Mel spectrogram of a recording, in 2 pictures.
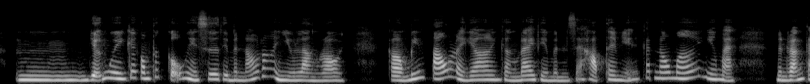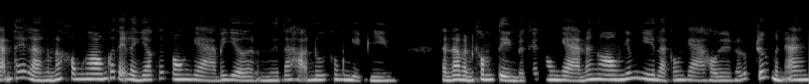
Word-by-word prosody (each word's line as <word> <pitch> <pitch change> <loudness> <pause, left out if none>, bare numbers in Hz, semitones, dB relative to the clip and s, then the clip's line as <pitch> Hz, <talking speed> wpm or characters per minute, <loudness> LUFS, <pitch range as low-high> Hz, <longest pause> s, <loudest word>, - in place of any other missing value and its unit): Ừm, 200 -2 +4
giữ 205 -1 +4
nguyên 275 -2 +3
cái 310 +2 -4
công 275 -2 +2
thức 345 +4 -13
cũ - - 0
ngày 220 -5 +4
xưa 240 +3 +1
thì 220 -2 -3
mình 195 -1 -2
nấu 235 +9 -2
rất 380 - -6
là - - -11
nhiều 195 -2 +1
lần 185 -2 0
rồi. 175 +1 -1 0.4
Còn 190 -2 +3
biến 265 +7 +2
tấu 275 +3 +3
là 245 - 0
do 210 +2 +1
gần 185 -3 -2
đây 210 +2 +2
thì 200 -4 -3
mình 175 -1 -3
sẽ 185 - -9
học - - 0
thêm 215 -2 0
những 200 +5 -5
cách 305 +3 -12
nấu 280 0 +1
mới, 285 +4 0
nhưng 240 -4 +1
mà 205 -6 0 0.4
mình 200 -3 0
vẫn 200 +6 +4
cảm 240 - -2
thấy 300 +1 -5
mình 185 -2 +1
nó 230 - +1
không 255 -3 -2
ngon. 250 0 +4
Có 305 - -4
thể 265 - -2
là 225 - +1
do 210 +2 0
cái 280 +6 -13
con 230 -1 +3
gà 195 -5 -3
bây 210 +4 -2
giờ 185 -3 -2
người 185 +1 -2
ta 215 - -4
họ 230 -2 -5
nuôi 210 +1 0
công 220 -1 0
nghiệp 190 -5 -1
nhiều, 175 0 -1 0.5
thành 195 -1 0
ra 220 - +5
mình 200 -3 +2
không 220 +2 +2
tìm 195 -6 0
được 175 - -6
cái 250 +1 -17
con 215 -1 +1
gà 185 -4 0
nó 205 +6 -1
ngon 225 -2 +3
giống 280 +4 -2
như 240 -5 +1
là 190 -4 -1
con 205 +3 -2
gà 190 -3 -5
hồi 180 0 -4
hồi 195 - -4
lúc 255 - -9
trước 295 +1 -4
mình 215 -4 +2
ăn. 215 0 +1
210 Hz, 300 wpm, -23 LUFS, 195-245 Hz, 0.5 s, ra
